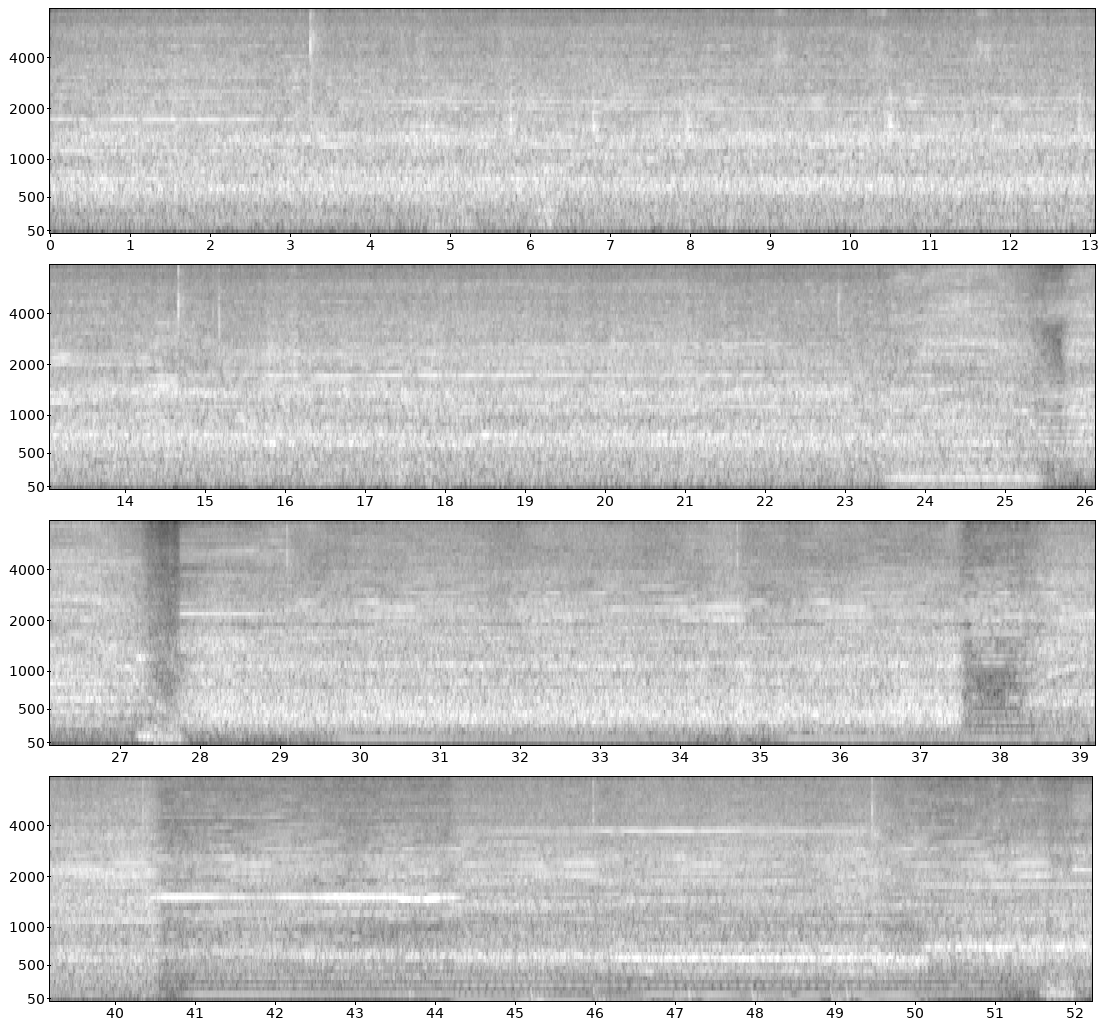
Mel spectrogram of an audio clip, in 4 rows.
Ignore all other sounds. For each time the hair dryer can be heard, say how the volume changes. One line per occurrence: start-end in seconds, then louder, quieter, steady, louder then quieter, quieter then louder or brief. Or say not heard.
0.0-52.1 steady.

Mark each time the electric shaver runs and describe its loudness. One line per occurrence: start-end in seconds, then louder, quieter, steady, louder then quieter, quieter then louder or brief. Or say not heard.
0.0-52.1 steady.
